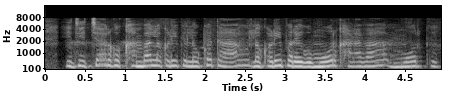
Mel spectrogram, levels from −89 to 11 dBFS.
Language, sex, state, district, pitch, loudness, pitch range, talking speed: Hindi, female, Bihar, Gopalganj, 265 Hz, -15 LUFS, 255-290 Hz, 120 wpm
